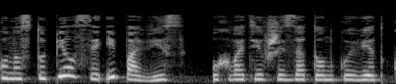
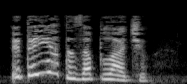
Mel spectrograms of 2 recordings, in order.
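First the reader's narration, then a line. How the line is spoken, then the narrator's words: Laughing. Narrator (Russian): Алеша засмеялся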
